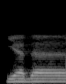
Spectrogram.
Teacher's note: এখানে দা এর মধ্যে আমাদের মাদের হরফ আছে, সাথে আমাদের এখানে 3 আলিফের চিহ্ন আছে। তো এখানে আমরা 3 আলিফ টেনে পড়ব।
